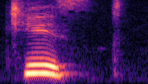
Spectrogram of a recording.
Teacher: Cuando tenemos como la doble S después de en un verbo al final, pronunciamos esta ed como una T.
